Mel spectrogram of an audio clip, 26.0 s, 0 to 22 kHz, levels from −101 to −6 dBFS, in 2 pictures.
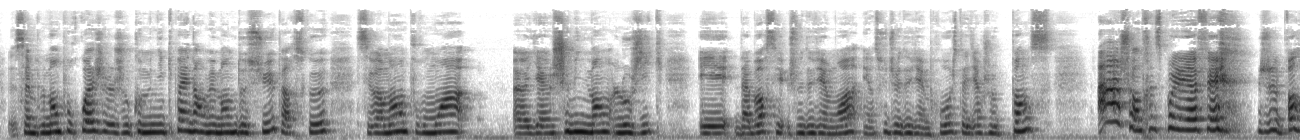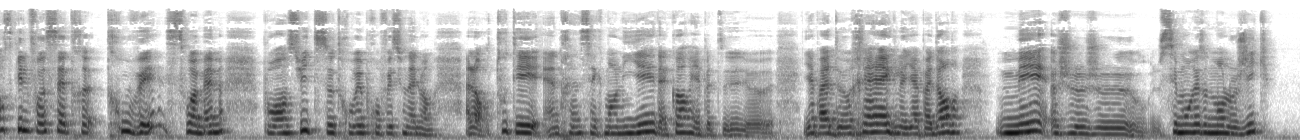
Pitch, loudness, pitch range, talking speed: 220 Hz, -24 LUFS, 200-245 Hz, 190 wpm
